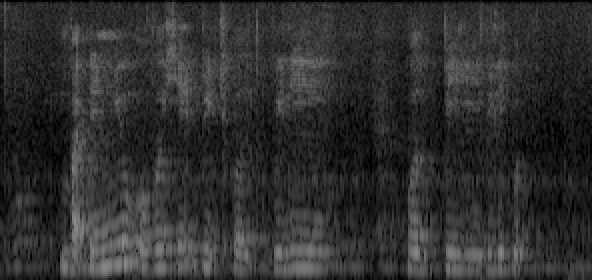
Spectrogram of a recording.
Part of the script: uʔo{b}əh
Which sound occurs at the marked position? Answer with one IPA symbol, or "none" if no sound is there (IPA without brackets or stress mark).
v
